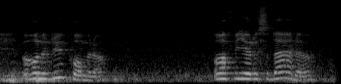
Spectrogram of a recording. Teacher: when I pronounce this fast, the D becomes almost like an R.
